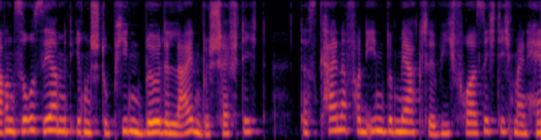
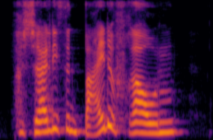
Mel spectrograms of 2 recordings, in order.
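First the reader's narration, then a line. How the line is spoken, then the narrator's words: Grunted. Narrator (German): grunzte einer der Kumpane nahe des Eingangs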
